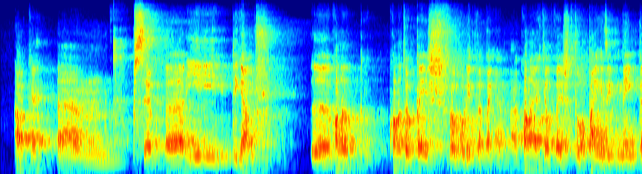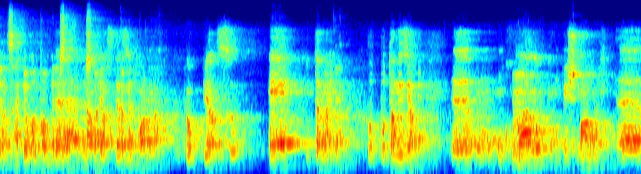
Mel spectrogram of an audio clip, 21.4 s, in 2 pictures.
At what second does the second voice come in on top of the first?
12 s

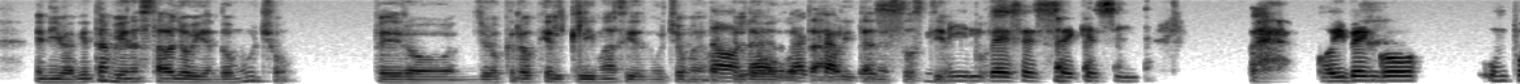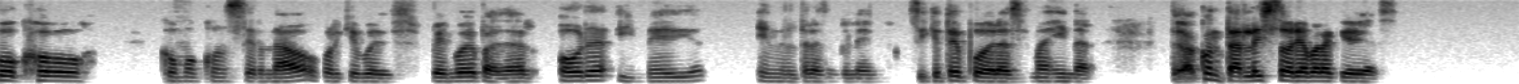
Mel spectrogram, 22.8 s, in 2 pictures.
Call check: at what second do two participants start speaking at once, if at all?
5 s

